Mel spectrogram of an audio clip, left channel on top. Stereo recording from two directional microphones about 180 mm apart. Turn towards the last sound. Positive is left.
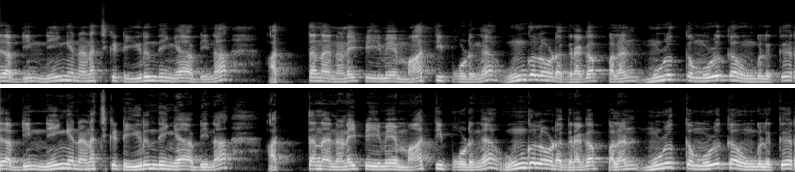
turn(degrees=-35)  # may be behind; listen again after turning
